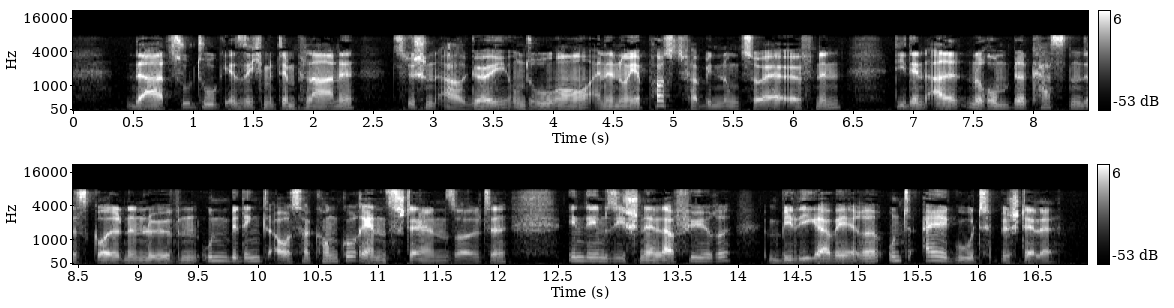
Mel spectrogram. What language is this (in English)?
German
